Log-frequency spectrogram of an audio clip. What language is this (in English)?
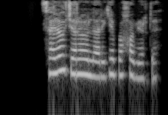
Uzbek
